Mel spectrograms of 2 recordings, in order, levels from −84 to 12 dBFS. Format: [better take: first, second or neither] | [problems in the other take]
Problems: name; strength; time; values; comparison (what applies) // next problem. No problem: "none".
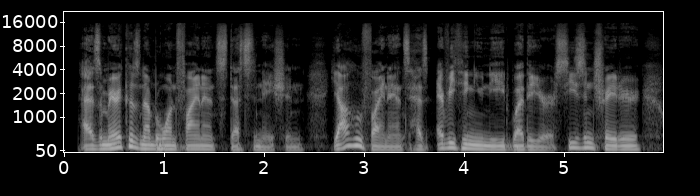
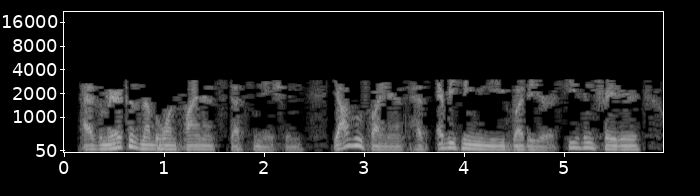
first | garbled, watery; badly; nothing above 3 kHz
